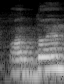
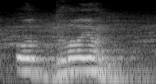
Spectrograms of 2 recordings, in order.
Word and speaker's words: অধ্যয়ন: অধ্যয়ন না, এটার প্রমিত উচ্চারণ হবে অধ্যয়ন। অধ্যয়ন।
